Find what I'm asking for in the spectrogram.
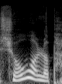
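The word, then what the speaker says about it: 쇼월 (首尔): 근데 지금은 이것을 저희가 쇼월이라고 부릅니다. 네. 굉장히 흡사한 발음인데 예전에는 이걸 중국식으로 한청, 한성이라고 불렀습니다. 아. 그래서 저희가 이거를 쇼월로 바꾸는 노력을 굉장히 했고요.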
